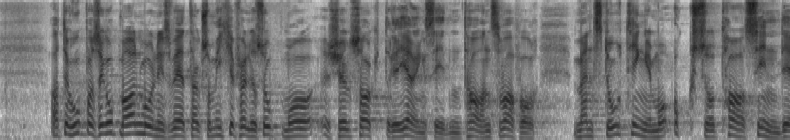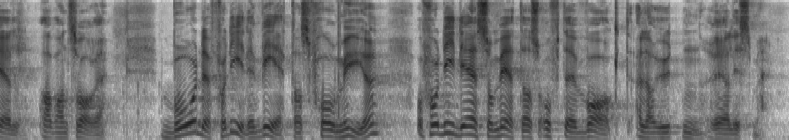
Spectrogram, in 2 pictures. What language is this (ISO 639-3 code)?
nor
